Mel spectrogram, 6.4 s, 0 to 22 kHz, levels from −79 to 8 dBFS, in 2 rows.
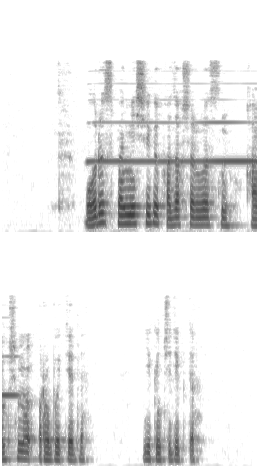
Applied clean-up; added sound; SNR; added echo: none; Wind instrument, woodwind instrument; 9 dB; none.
